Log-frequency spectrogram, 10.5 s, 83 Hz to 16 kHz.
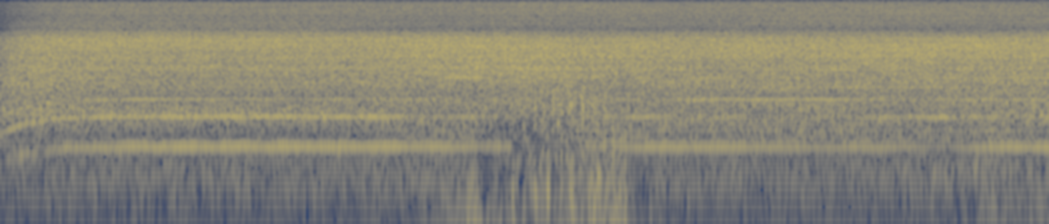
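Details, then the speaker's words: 2005 Jeep Grand Cherokee 5.7 HEMI, hydraulic fan replaced by a 16-inch SPAL electric fan in a WJ shroud, bench-powered before install; spins up within a second to steady, even whir, no rattle or scrape: normal cooling fan operation. "Got it. Worked real good. It's ready to go in a 2005 5.7 liter Jeep Grand Cherokee."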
